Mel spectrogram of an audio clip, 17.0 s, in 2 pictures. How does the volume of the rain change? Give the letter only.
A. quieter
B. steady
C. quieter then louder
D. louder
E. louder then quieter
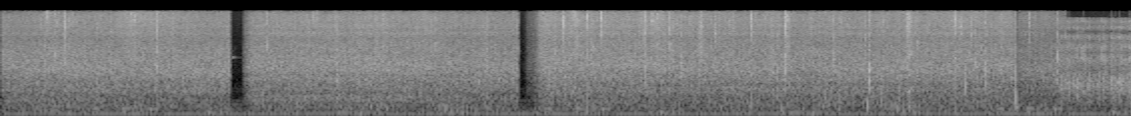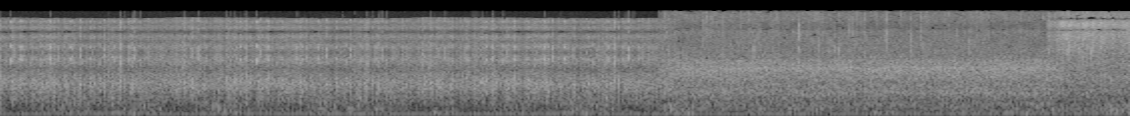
B.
